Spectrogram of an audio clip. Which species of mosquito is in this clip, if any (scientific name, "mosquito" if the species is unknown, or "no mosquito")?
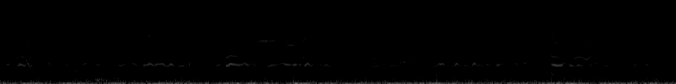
mosquito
